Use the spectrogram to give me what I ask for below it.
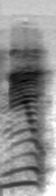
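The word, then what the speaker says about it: knew: you know you know el pasado del verbo es que niu niu se escribe k n w entonces como ya salí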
